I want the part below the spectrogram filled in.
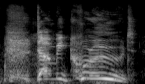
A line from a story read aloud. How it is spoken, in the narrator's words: yelled Anne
